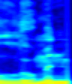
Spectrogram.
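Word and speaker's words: Lumon: it says in Severance, there's a thing called the Lumen Building. Yeah. Did I pronounce that right?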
